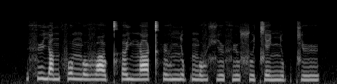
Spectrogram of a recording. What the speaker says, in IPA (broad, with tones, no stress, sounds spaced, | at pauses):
f y˧˥˧ j a˧ n f o˧˥˧ ŋ o˧ v ɑ˧ ʊ̯ kʰ ə˧˥˧ j ŋ a˧˥˧ kʰ ʉ˧ v ɲ ɔ˧˥˧ p ŋ o˧ v ç ʉ˧˥˧ f y˧˥˧ sʷ ɑ˧ c e˧ ɲ o˧ p c ʉ˧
